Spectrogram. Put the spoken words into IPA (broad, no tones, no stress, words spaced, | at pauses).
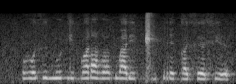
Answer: voxʲuŋuɡʲe bʌɾʲa ðˤøbwa ɾʲe ɡ͡ǁipre ɡɐ xʲɐ xʲø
